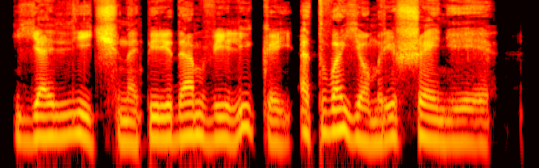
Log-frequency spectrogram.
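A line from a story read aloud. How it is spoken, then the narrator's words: Hissed in fury. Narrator (Russian): Прошипел главный инквизитор, и лицо его исказилось от ярости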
